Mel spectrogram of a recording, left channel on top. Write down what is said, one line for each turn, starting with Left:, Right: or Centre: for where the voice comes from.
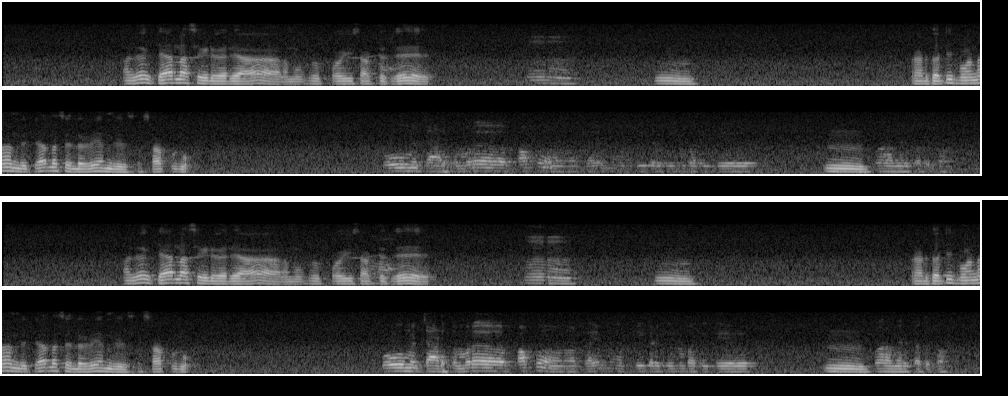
Centre: அது கேர்ளா சைடு வேறய நம்ம போ போய் சாப்ட்டது
Right: ஆமா ம்
Centre: ம் அடுத்தட்டி போனா அந்த கேர்ள சைடில்ல போய் அந்து செ சாப்புன்னு
Right: போவு மச்சா அடுத்த முற பாப்போ டைம்மு எப்டி கெடைக்குதுன்னு பாத்துக்கிட்டு
Centre: ம்
Right: போற மாரி பாத்துக்கு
